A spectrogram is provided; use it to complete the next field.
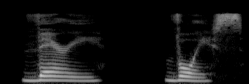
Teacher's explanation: The V sound is made by placing your top teeth gently on your bottom lip and vibrating like in very and voice.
